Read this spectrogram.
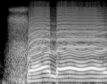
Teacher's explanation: pada lafal fa alirkan nafas, sifat hamsnya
